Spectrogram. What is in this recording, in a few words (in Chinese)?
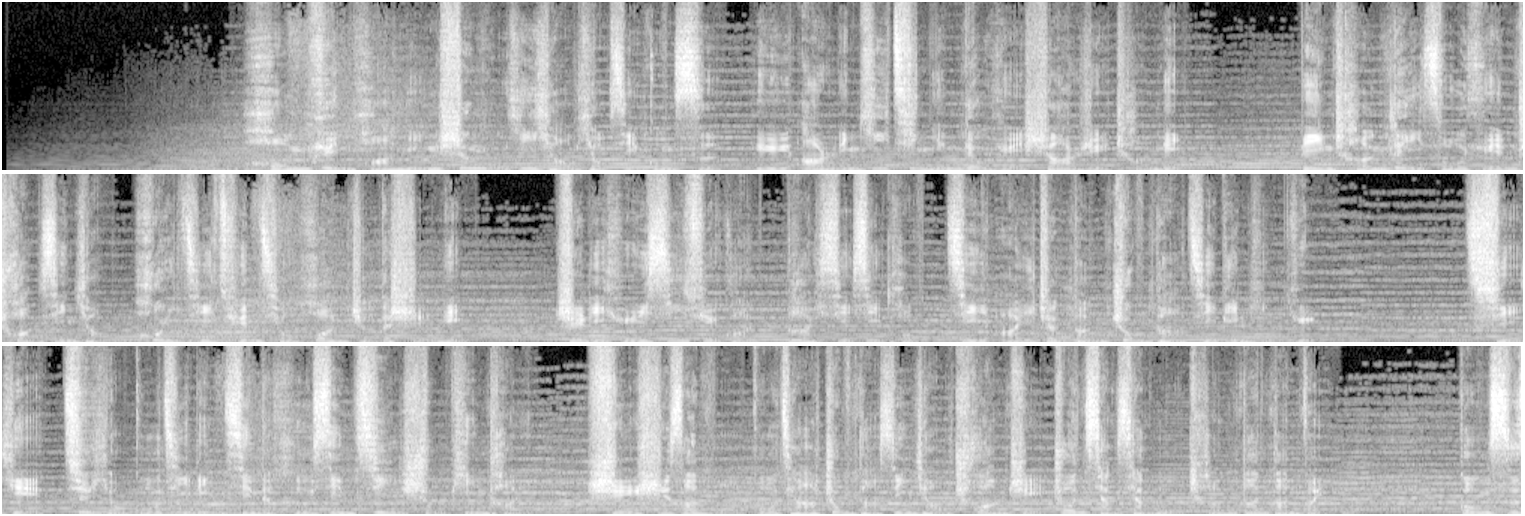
男 企业专题 生物制药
